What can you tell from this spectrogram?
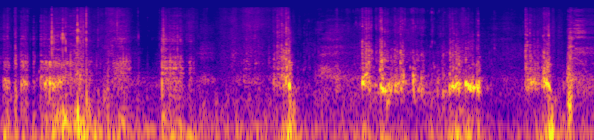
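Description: Hand ice auger being cranked through thick lake ice, its blades scraping and grinding in uneven strokes.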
